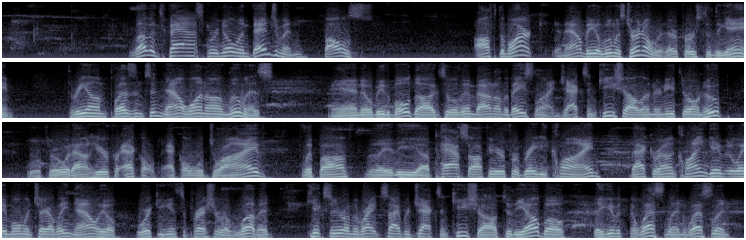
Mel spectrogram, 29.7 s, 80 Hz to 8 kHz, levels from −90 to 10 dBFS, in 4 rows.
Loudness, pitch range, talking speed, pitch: -24 LUFS, 125-160 Hz, 200 wpm, 140 Hz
